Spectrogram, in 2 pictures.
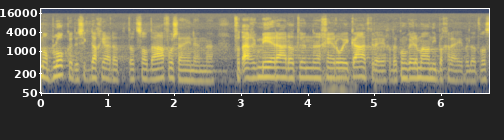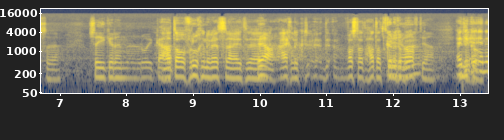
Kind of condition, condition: setting, live audience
